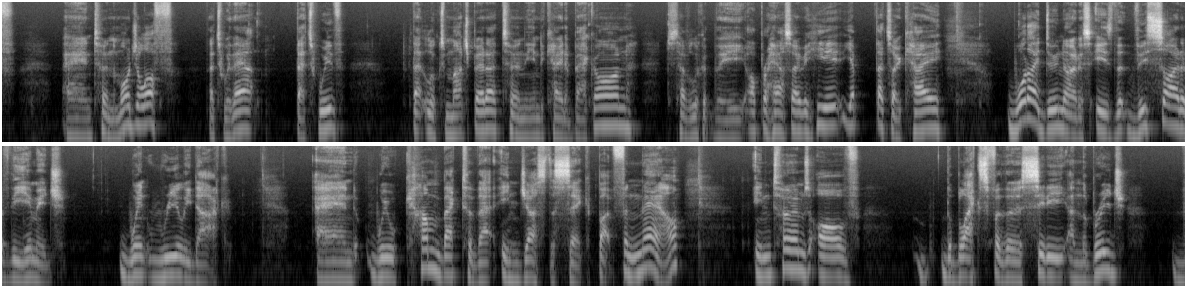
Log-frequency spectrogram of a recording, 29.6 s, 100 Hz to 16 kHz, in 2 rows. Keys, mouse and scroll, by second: 1.9 click, 3.1 click, 5.0 o, 7.4-8.5 drag, 12.3 click, 19.2-19.6 scroll down 2, 20.1-20.5 scroll down 2, 22.7 o, 23.8-24.3 scroll up 2, 24.3 scroll down 2.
